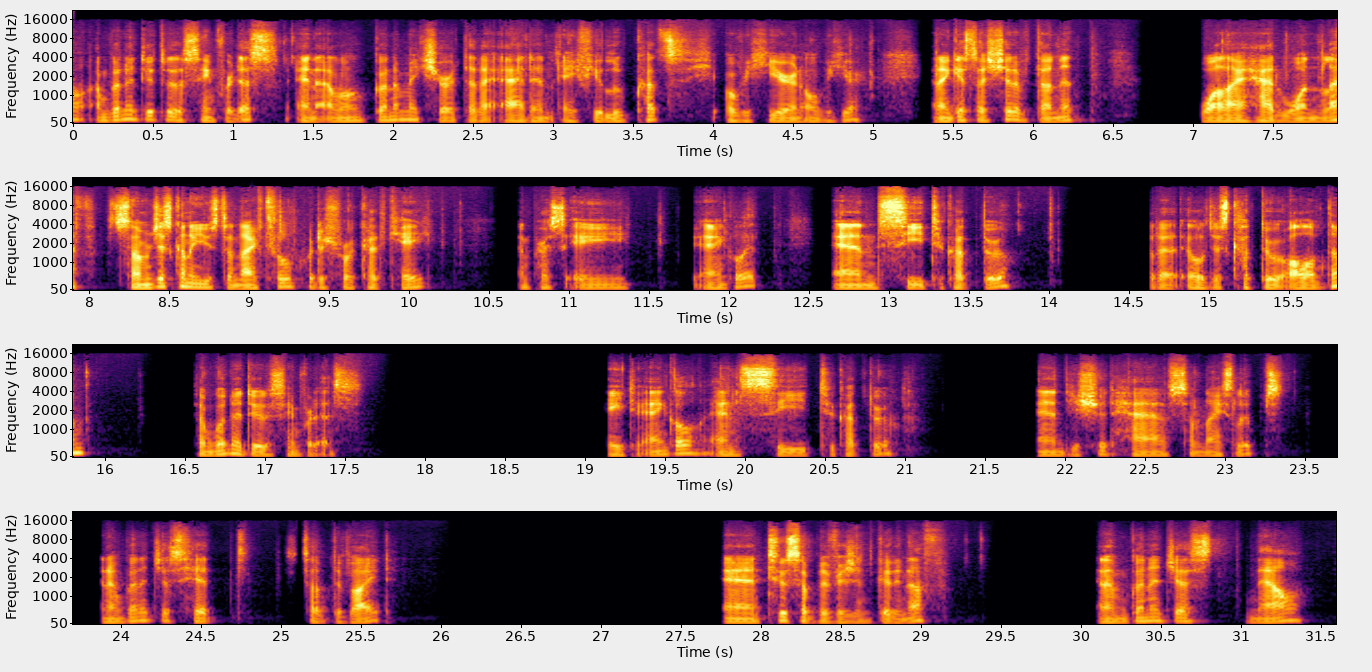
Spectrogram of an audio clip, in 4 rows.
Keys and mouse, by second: 0.3 middle click, 0.7 Tab, 1.1 ctrl+r, 2.9 ctrl+r, 5.1 ctrl+z, 5.5 ctrl+z, 6.3-8.7 typing, 15.7 k, 22.0 z, 22.3 middle drag, 22.7 Tab, 22.9 middle click, 23.4 shift+middle click, 24.1 middle click, 25.4 ctrl+1, 26.2 ctrl+2, 27.8 a, 28.0 a, 28.1-28.5 middle drag, 28.5 click, 28.7 a, 28.8 a.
